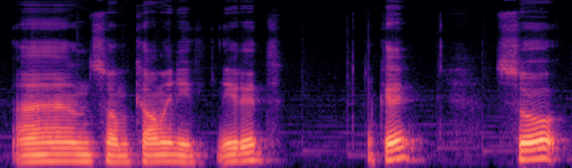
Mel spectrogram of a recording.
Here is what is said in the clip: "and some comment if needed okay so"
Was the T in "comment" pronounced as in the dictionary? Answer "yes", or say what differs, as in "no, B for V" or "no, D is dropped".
no, T is dropped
